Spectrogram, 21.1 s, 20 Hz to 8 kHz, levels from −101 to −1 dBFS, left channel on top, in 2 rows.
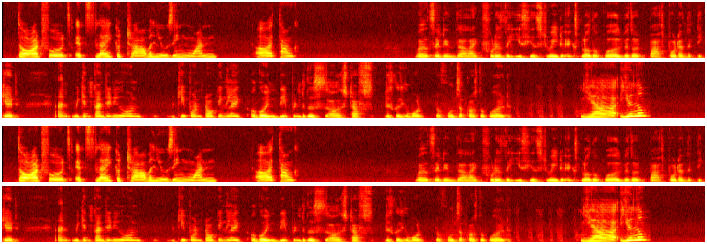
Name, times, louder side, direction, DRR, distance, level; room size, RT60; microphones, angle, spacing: voice 1, 0.2-3.2 3.8-4.4 19.2-20.3, right 1 dB, 15° right, 3.4 m, -23 dB
voice 2, 6.2-10.8 11.4-12.7 13.0-18.2, equal, 20° left, 3.4 m, -27 dB
head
